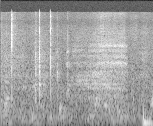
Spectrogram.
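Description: Near silence: room tone with a few faint, scattered clicks in the first second.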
